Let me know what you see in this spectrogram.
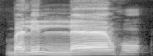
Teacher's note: بل اللہ، یا ساکن سے پہلے زیر ہے، اس لیے یا مدہ ہوگا، یہاں لفظ اللہ کے لام سے پہلے زیر ہے، اس لیے لفظ اللہ کے لام کو باریک پڑھیں گے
